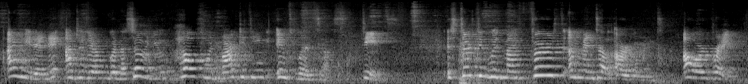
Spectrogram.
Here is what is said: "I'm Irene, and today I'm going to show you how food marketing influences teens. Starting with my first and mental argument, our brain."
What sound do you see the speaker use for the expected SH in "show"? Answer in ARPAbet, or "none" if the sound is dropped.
S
